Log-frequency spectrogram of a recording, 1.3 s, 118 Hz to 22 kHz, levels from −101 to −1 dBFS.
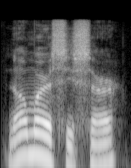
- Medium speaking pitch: Yes, medium, 145 Hz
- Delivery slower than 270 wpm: Yes, slow, 135 wpm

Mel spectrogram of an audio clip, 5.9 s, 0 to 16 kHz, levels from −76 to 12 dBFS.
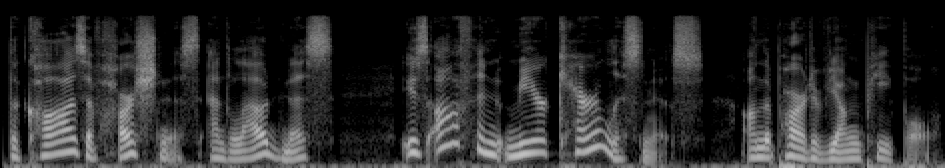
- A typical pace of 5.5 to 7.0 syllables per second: No, 4.9 syllables/s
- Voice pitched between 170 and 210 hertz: Yes, medium, 185 Hz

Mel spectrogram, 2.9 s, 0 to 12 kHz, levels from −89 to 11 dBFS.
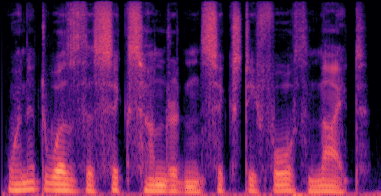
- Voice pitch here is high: No, very low, 95 Hz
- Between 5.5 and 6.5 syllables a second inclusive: No, 4.4 syllables/s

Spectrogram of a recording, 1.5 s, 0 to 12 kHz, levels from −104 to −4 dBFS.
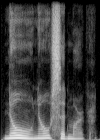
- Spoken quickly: No, average, 160 wpm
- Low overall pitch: No, medium, 185 Hz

